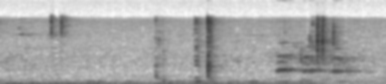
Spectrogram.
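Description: Faint, sparse computer mouse clicks and a few keyboard taps come in isolated bursts over a low steady hum, as text is copied and pasted into an online quiz form.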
